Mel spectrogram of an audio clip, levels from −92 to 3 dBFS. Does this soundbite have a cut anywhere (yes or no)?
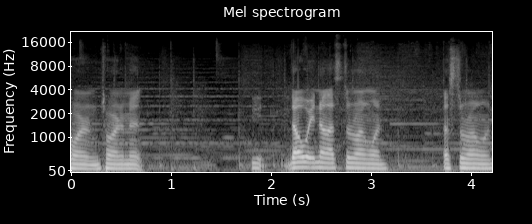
no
